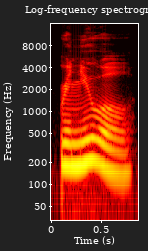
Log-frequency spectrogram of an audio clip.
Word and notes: renewal: rin j úːəl; リニューアル

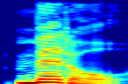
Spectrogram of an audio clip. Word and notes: medal: médl; メダゥ

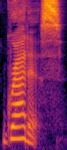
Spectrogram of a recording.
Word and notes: gratis: ɡrǽtis; グラティス

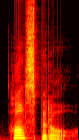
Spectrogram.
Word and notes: hospital: hɑ’spitl; ホスピトゥ

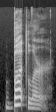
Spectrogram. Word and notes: butler: bʌ́tlə r; バトラァ

